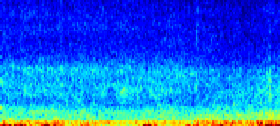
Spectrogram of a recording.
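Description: Honeybees buzzing around an open hive during a colony split, a dense continuous hum with swelling and fading pulses as bees pass near the listener.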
